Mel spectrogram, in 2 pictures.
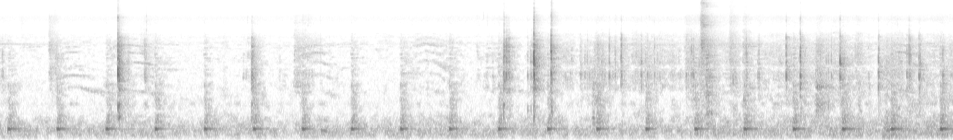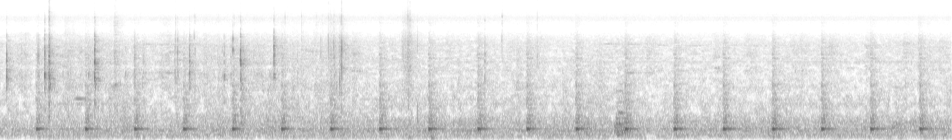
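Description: A plastic cassette clicks and rattles as hands handle it.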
